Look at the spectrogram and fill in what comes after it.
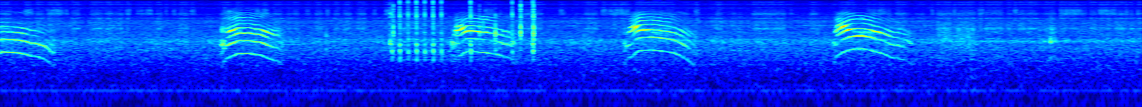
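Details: Young kittens, a brown mackerel tabby female among them, give five arching meows at roughly two-second intervals. Each bends up and then down with bright harmonics. A burst of sharp clicking taps falls between the second and third cries over a constant low hum.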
